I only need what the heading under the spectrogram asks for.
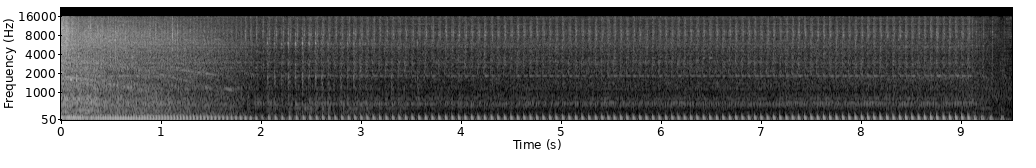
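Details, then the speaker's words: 2021 SYM Jet 14 125i scooter at 25,000 km, rated 74 dB: a brief blip, then a quiet, steady idle putter with no misses or knocks. A faint crackle comes from a loose license plate. "Er ist mit seinen 74 Dezibel echt nicht der lauteste, was ich eigentlich sehr gut finde."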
